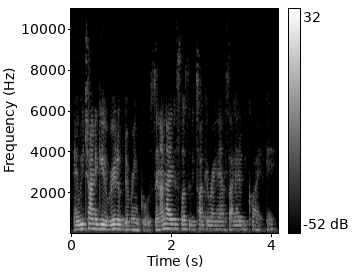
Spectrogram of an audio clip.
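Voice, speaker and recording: A woman's voice: mid-range voice, fairly even intonation, racing, slight background noise. A young woman vlogger talking casually in a playful, slangy way, as in an ASMR role play.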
